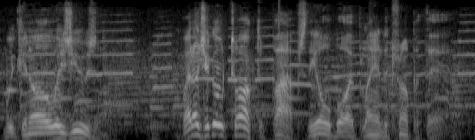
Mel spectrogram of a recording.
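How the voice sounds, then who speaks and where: Guarded barman, low voice, laconic, world-weary, radio drama, dull vintage sound. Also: big pitch swings, moderate pace. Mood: guarded, resigned. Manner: laconic, evasive, resigned. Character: guarded, world-weary male bar worker, noncommittal. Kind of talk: 1950s radio acting. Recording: dull old radio recording, faint music. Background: faint music.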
